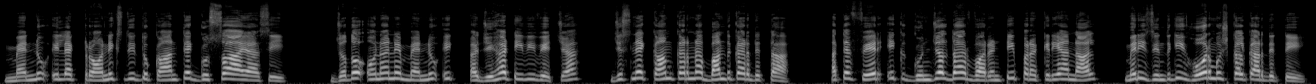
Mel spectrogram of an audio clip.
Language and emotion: Punjabi, angry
